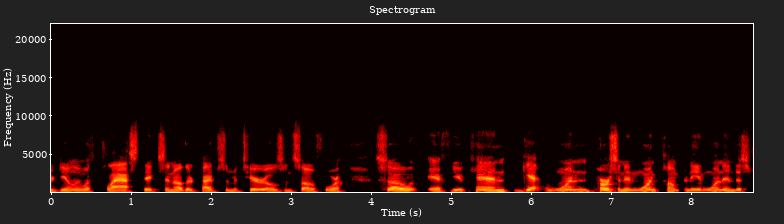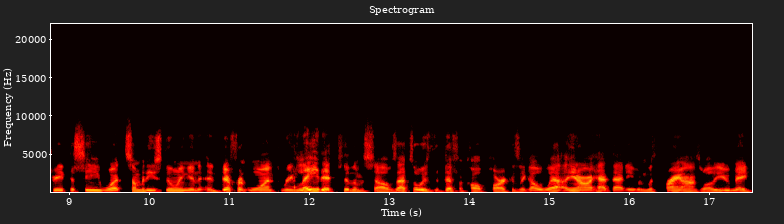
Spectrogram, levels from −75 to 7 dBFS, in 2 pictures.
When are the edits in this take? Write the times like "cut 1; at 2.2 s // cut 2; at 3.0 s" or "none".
cut 1; at 5.8 s // cut 2; at 6.8 s // cut 3; at 11.6 s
